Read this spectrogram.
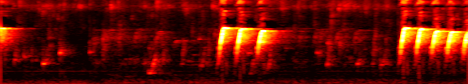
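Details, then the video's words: Asian fairy-bluebird singing: after a quiet stretch of soft scattered notes, two loud bursts of sharp, liquid upslurred whistles, each burst three to five notes in quick succession, with faint chirps in the background. "Burung Cucak Biru"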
